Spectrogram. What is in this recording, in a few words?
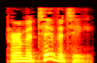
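"permittivity", British English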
